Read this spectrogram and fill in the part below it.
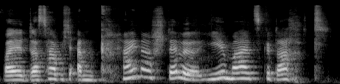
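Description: A woman's voice: a little high, unhurried, a little mellow. A woman talks casually and informally as a podcast co-host. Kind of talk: casual chat.

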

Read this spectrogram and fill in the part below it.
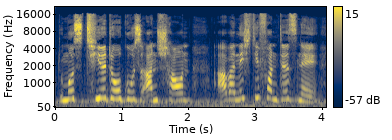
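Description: A woman's voice: high voice, a little slow, noisy background. An actress playing a defiant, blunt and opinionated young woman in a radio play. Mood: scornful, blunt. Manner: blunt, contradicting, colloquial. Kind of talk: radio play monologue and dialogue.

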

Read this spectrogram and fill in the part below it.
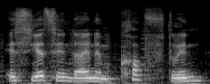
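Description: A man's voice: a little high, takes it slowly, darkish tone, soft background music, pitched above the performer's own voice. A man voicing a cheeky impish fantasy creature, declaiming rhymes in a sing-song manner. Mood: cheeky, proud.

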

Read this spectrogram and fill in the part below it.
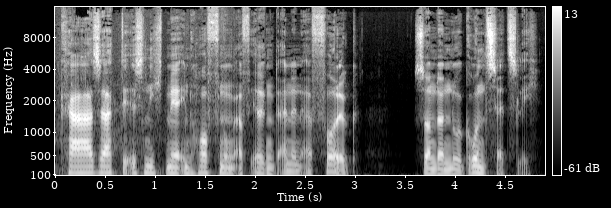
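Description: Creaky-voiced male literary narrator. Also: mid-range voice, moderate pace, no echo. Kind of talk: literary audio drama narration.

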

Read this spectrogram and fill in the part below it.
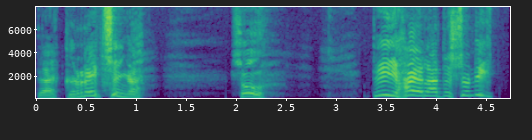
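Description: A man's voice: extremely high pitch, very animated, takes it slowly, sharp tone, a little hiss or hum, full character voice. An actor playing a stubborn, choleric father and provincial building contractor, speaking with a Bavarian accent in a blustering, obstinate way. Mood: furious. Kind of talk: dialect stage-play acting.

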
